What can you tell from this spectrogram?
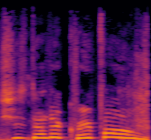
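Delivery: high, mock-indignant old lady. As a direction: squeak it like a flustered granny.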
